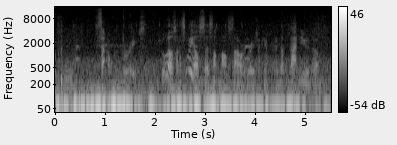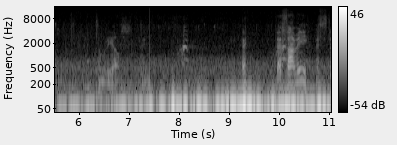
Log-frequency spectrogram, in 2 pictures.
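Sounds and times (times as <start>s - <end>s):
goose honking: 0.2s - 1.7s, 2.3s - 5.4s, 7.9s - 8.6s
wind rumble on microphone: 5.4s - 11.0s.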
